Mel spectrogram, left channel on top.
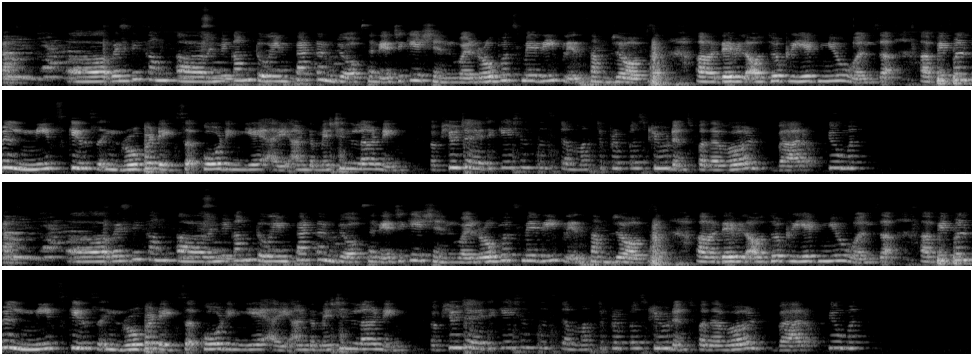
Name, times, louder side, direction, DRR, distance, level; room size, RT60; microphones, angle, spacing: voice 1, 0.0-13.7 14.0-18.2, left 2 dB, 60° left, -4 dB, 2.7 m, -24 dB
6.3 x 4.8 x 3.2 m, 0.38 s
head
